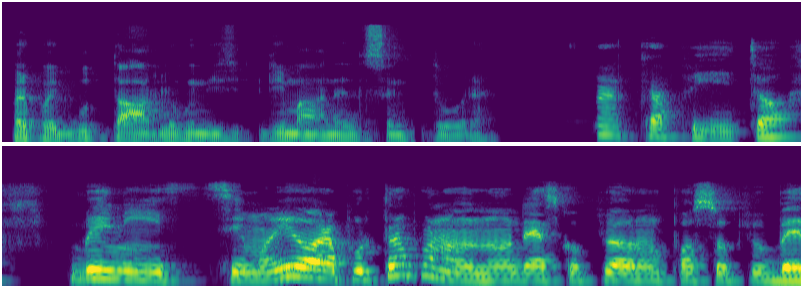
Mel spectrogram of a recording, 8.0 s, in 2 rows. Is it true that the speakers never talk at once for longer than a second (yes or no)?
yes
